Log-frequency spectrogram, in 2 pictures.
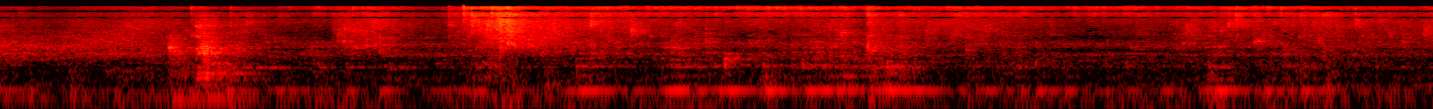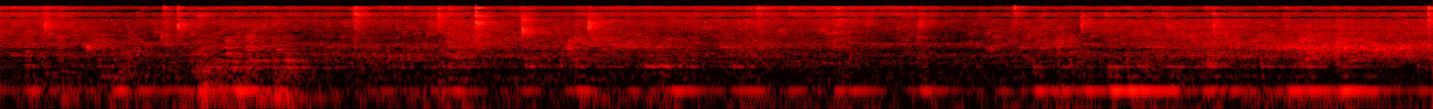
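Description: Shower running, water spraying steadily onto tile, with a few louder splashes in the first few seconds.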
